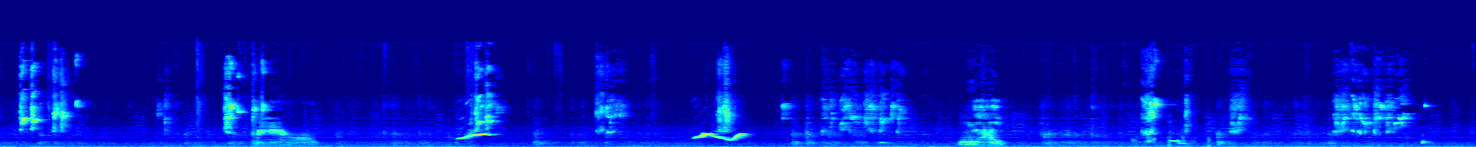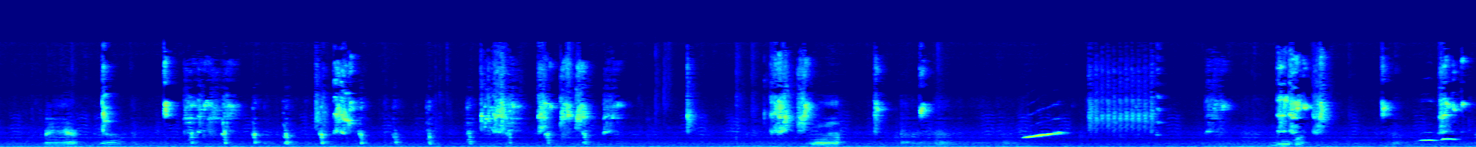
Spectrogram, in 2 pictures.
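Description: A parrot whistles and squawks close by.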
